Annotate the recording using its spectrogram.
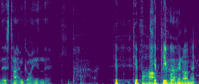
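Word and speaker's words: Keya Paha: I think it's pronounced Kipaha. Kipaha. Yeah, depends on who you are.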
